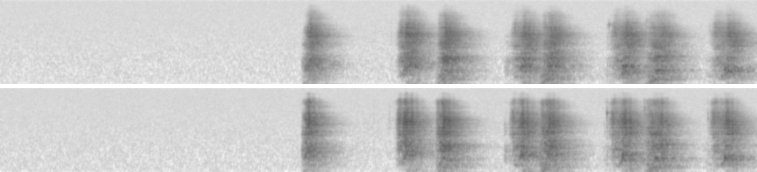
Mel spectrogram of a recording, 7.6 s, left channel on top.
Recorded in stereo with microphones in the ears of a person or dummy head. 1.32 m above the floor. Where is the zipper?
70° right (ahead or behind), 8 m.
